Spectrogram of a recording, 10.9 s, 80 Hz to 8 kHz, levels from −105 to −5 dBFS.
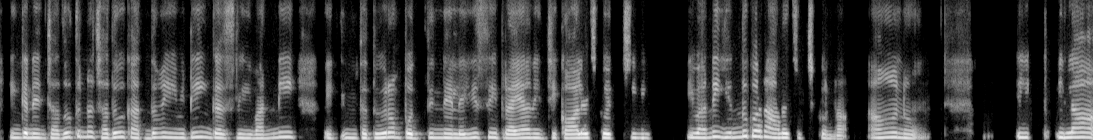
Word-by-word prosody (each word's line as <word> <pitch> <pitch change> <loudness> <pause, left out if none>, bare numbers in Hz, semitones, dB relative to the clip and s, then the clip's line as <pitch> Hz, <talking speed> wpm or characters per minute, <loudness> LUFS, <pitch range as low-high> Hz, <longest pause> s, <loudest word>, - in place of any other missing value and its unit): ఇంక 235 +2 +3
నేను 225 -2 -1
చదువుతున్న 260 +6 -1
చదువుకి 250 +2 +1
అర్థం 245 +4 -3
ఏమిటి? 240 +1 -2
ఇంకా 245 -1 +1
అసలు, 225 +1 -4
ఇవన్నీ 220 +6 -1 0.4
ఇ - - -12 0.2
ఇంత 225 0 -2
దూరం 255 +3 +4
పొద్దున్నే 230 +1 +1
లేసి, 245 +3 0
ప్రయాణించి, 225 0 +1
కాలేజ్‌ 225 +1 +4
కొచ్చి, 225 +2 -1 0.6
ఇవన్నీ 245 +4 +2 0.2
ఎందుకు? 315 +5 +1
అని 290 - +1
ఆలోచించుకున్నా. 220 -5 -1 0.4
అవును. 245 -3 0 1.1
ఇ - - +2 0.4
ఇలా 260 +1 +4
235 Hz, 130 wpm, -21 LUFS, 225-255 Hz, 1.1 s, దూరం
